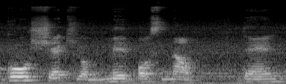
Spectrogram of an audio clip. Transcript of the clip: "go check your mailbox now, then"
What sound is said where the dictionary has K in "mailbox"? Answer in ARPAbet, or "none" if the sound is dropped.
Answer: none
